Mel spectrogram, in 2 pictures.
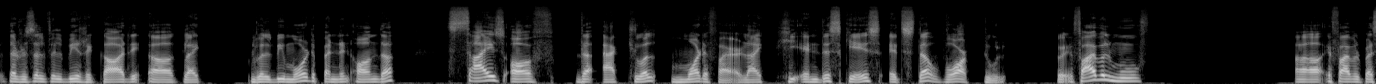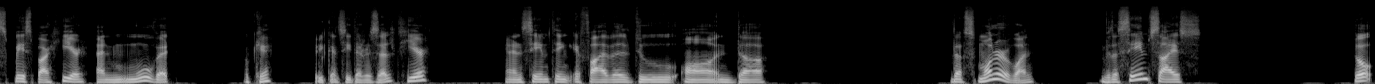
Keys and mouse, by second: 14.0 space.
